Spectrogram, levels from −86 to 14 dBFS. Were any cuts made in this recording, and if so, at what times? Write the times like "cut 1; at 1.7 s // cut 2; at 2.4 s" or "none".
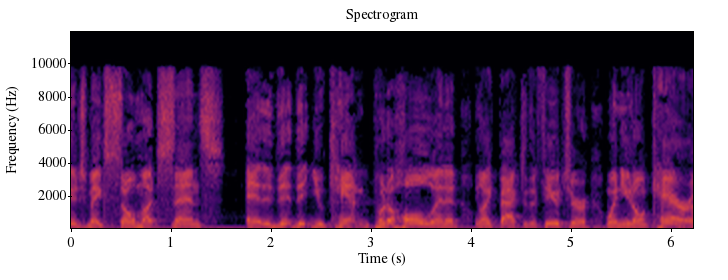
cut 1; at 1.7 s // cut 2; at 4.1 s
